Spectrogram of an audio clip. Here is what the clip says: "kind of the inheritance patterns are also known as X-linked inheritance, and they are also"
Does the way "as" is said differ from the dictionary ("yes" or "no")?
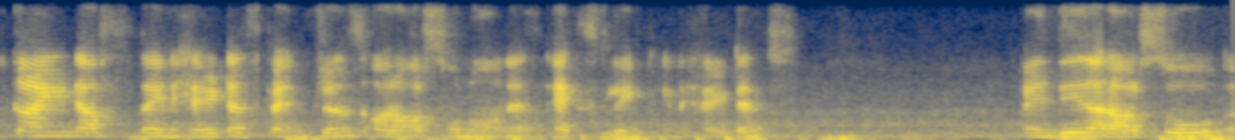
no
